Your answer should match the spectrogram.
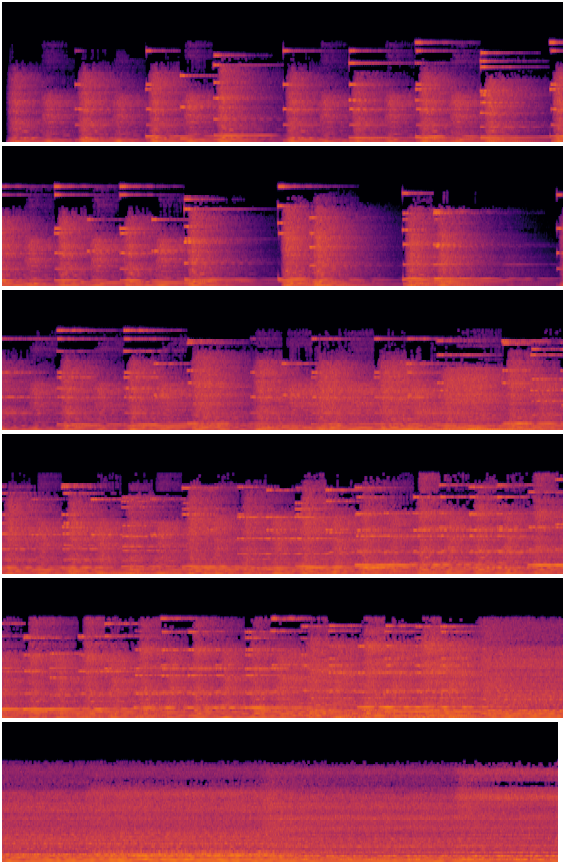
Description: Air Chorus & Bell, Korg Wavestation A-D

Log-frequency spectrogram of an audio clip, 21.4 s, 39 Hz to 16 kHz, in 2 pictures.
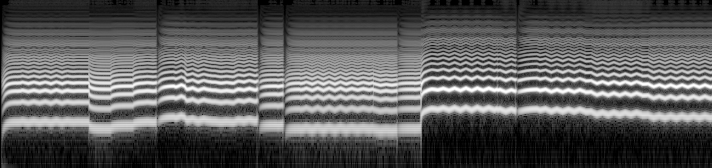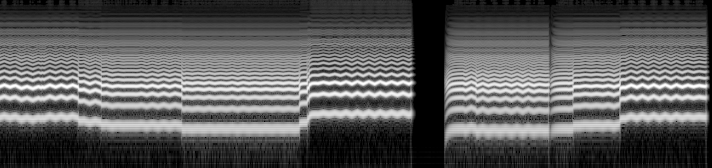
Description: tenor, Korg M-500 micro-preset

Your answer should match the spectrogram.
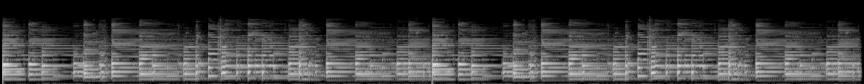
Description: Rural Banjo; Apple GarageBand 2; Apple Loops

